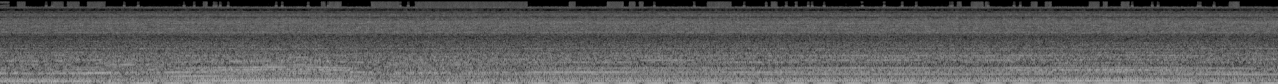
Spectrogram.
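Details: Classic Mercedes M104 engine first start after replacing valve cover gasket, timing cover gasket, oil level sensor, drain plug, and 7-quart oil change: catches and settles into smooth even idle, steady mid hum, no knocks; running right.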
